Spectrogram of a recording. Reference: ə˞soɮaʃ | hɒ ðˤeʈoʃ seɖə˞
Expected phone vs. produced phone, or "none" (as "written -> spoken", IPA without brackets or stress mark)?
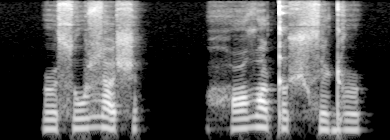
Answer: none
